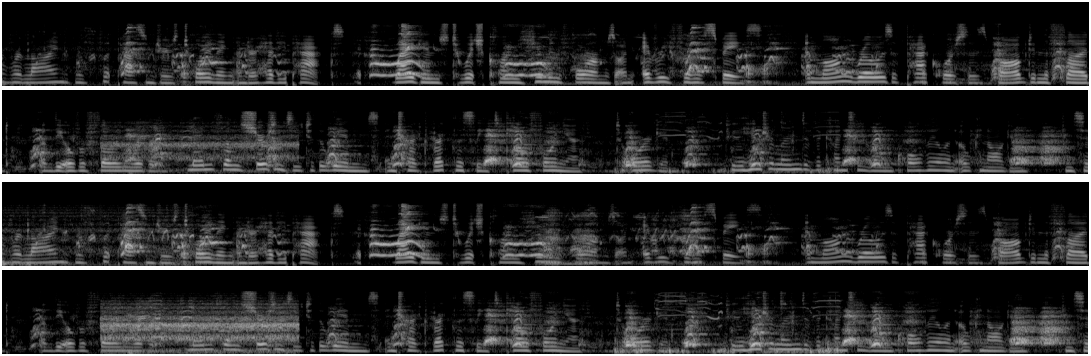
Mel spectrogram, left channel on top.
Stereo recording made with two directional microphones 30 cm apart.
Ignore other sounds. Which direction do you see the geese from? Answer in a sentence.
In this clip you hear the geese on the right.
